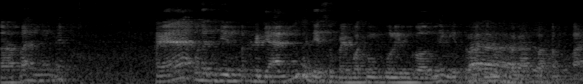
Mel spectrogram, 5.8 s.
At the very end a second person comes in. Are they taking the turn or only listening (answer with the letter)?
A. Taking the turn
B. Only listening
A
